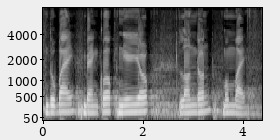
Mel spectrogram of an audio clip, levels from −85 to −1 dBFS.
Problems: constant background noise, echo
